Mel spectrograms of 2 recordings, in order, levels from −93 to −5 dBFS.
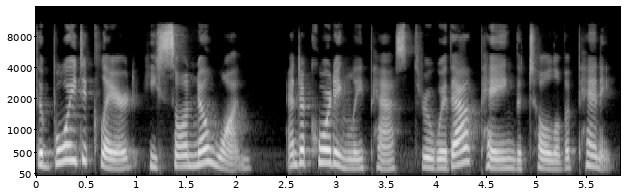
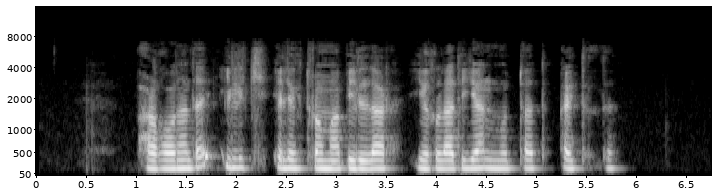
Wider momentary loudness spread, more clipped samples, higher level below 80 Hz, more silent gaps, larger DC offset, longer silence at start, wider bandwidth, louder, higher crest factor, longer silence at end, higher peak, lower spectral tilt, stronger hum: second, 8 LU vs 11 LU; neither; second, -78 dBFS vs -58 dBFS; neither; neither; second, 0 s vs 1.05 s; first, 11 kHz vs 6.4 kHz; second, -23 LUFS vs -18 LUFS; about the same, 16 dB vs 16 dB; second, 0.1 s vs 0.95 s; second, -6 dBFS vs -2 dBFS; second, -3.5 dB/octave vs -8.5 dB/octave; neither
